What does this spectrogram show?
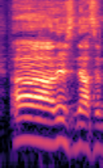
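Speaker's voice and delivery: normal talking voice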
